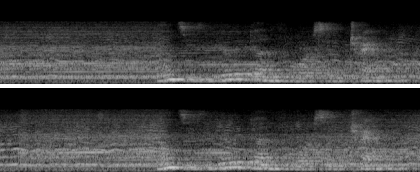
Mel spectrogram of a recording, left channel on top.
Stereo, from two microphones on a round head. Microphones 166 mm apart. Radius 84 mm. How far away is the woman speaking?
About 2.5 m.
